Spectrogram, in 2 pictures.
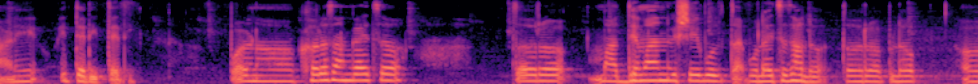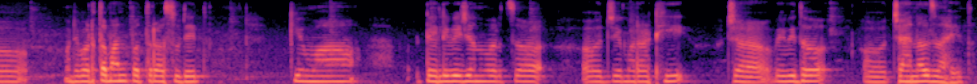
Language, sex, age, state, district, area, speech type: Marathi, female, 30-45, Maharashtra, Nashik, urban, spontaneous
